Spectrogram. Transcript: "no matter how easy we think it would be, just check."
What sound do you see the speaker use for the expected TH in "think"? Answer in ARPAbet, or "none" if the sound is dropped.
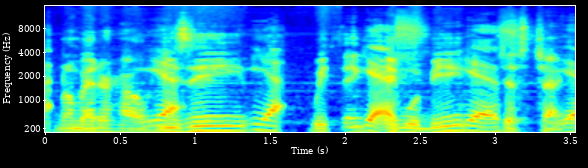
TH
